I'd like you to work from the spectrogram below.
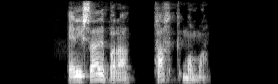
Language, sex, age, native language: Icelandic, male, 30-39, Icelandic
